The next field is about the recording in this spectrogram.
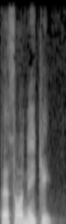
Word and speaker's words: Thessaloniki: And I think it's characteristic of what's going on in Thessalonica, or as they call it, Thessaloniki. That's how they pronounce it today.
